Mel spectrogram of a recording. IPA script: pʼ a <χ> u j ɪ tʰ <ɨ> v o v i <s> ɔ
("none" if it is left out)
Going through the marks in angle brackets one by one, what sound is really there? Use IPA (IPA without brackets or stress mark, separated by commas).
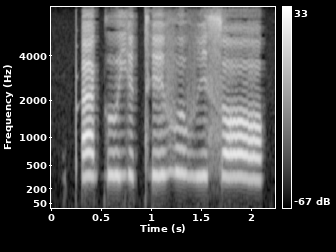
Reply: k, ɪ, s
